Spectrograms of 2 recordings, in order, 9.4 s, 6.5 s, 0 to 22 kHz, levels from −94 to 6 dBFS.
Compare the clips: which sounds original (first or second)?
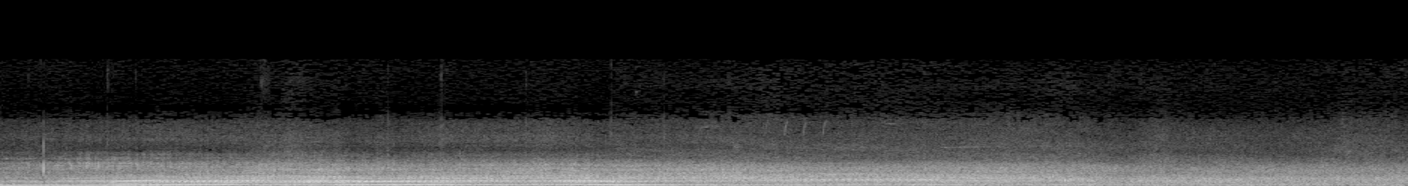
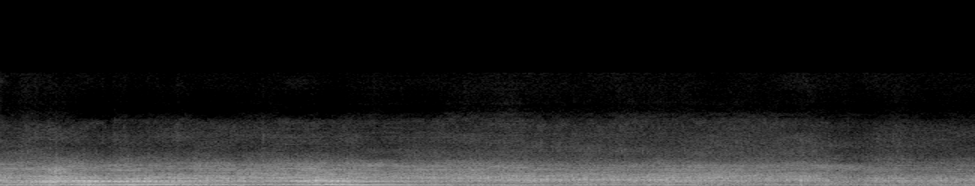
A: first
